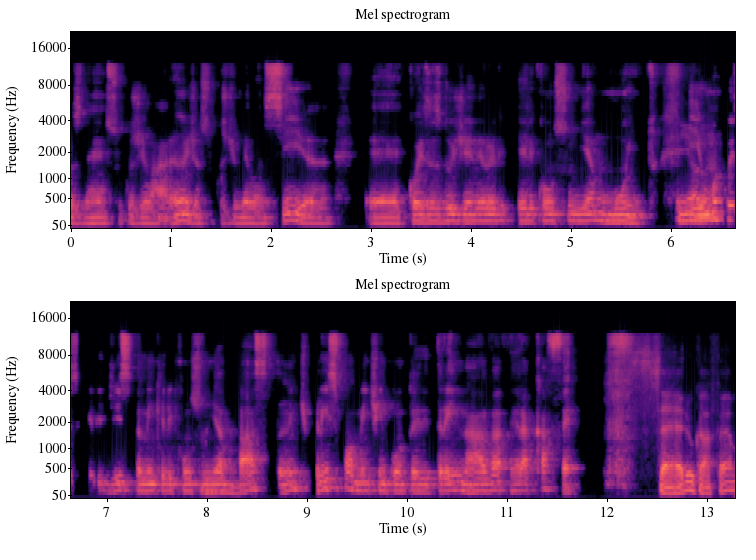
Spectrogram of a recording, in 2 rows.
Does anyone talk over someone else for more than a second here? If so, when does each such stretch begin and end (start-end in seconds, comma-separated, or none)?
none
